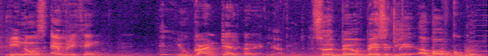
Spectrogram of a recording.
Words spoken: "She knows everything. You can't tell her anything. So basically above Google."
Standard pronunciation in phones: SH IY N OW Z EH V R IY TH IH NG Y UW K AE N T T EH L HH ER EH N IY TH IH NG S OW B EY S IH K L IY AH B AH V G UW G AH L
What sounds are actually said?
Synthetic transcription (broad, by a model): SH IY N OW Z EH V R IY T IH NG Y UW K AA N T T EH L HH ER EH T S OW B EY S IH K L IY AH B AH V G UW G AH L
